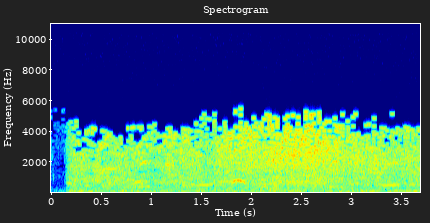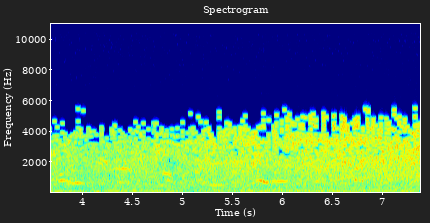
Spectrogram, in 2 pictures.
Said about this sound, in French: À la plage d'Angor, samedi matin, ils sont plus d'une cinquantaine dans l'eau, munis d'un gilet et d'une bouée. Ils suivent à la lettre les consignes du moniteur.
